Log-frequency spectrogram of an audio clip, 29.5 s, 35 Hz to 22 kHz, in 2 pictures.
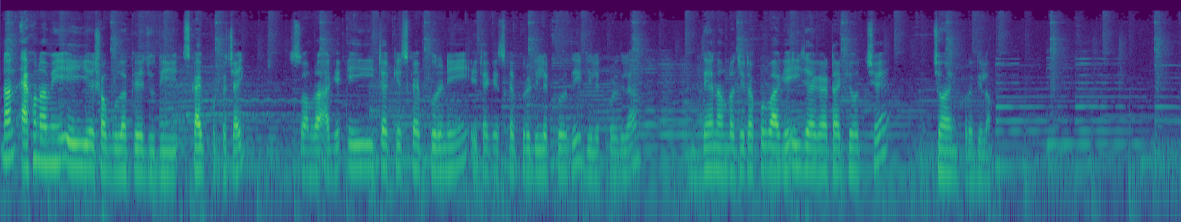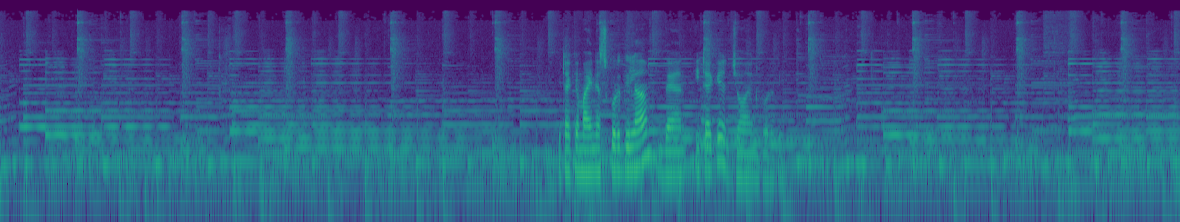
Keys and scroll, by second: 3.4 ctrl+z, 25.5 ctrl+z.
